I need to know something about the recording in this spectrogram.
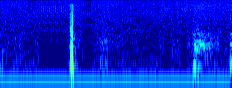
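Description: Near silence broken by a single sharp click a little under a second in: a computer mouse button being clicked.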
